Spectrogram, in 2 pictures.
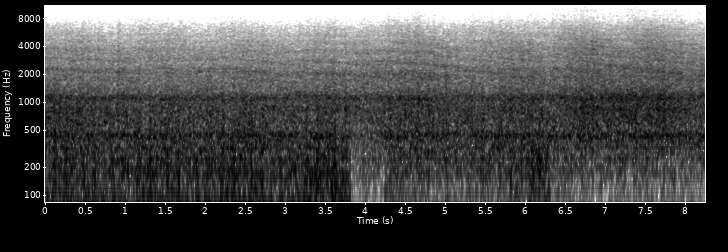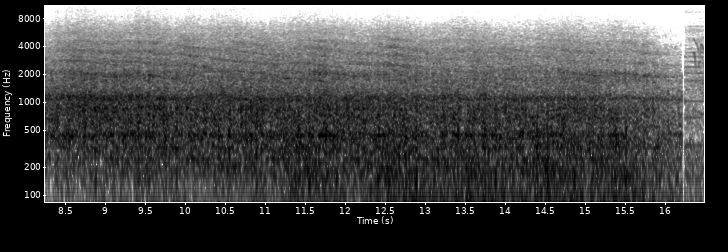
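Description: Passenger coaches of a departing express train running past close by: steady wheel-on-rail noise. The deepest rumble thins out about four seconds in, and the sound cuts off suddenly just before the end.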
